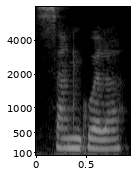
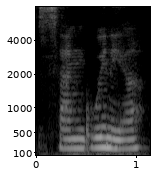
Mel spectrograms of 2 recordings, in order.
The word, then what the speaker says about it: sanguinea: sanguila sorry you guys it's not pronounced nepenthes sanguila it's pronounced nepenthes sanguinea i'm just thinking of sangria so i'm sorry which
